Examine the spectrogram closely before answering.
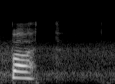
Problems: constant background noise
